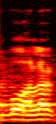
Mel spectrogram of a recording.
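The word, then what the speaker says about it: Böhler: lagi Hai masih tajam ini bacanya bukan Veer ya ini baja boler k110 kalau orang biasanya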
